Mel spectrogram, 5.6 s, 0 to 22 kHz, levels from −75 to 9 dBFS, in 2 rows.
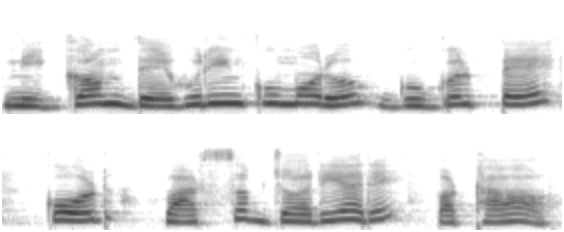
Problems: none marked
